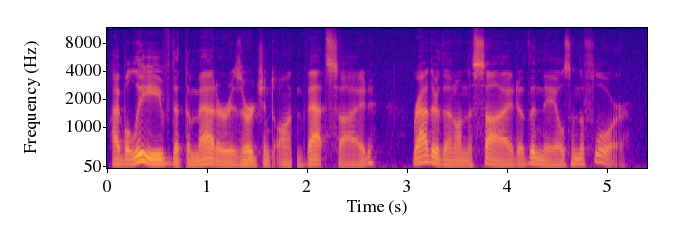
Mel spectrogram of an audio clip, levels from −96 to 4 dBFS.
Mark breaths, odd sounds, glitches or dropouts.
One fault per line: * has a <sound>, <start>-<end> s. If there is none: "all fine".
* has a dropout, 1.8-1.9 s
